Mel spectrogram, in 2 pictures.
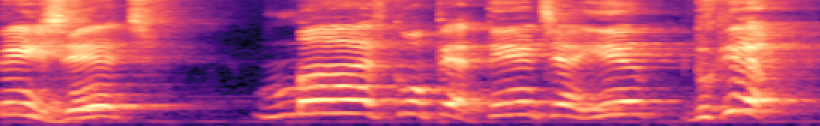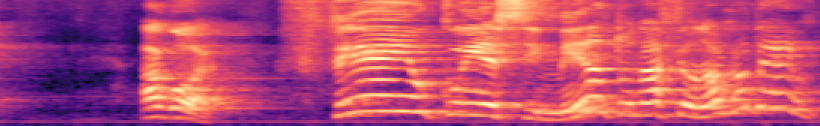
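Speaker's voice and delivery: put-on voice, pitched way up, loud and slow. Quoting what he said, done in a Bolsonaro voice. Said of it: "na voz do Bolsonaro".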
